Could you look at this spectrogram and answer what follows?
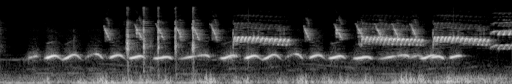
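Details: Asian pied starling singing in gacor style, vigorous non-stop song: a run of quavering, wavering notes at steady mid pitch, overlaid by sharp clicks and bursts of harsh, buzzy higher phrases, with a low rumbling background.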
